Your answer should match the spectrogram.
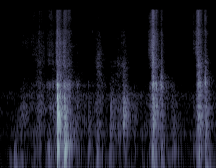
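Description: Kitchen knife cutting ripe mango on a wooden cutting board: a few separate knocks of the blade against the board, the loudest a little over a second in.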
